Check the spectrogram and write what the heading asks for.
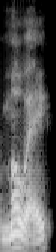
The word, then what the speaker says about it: moe: Mo, or Moe, to pronounce it correctly, and not to pronounce it like it's the barman in The Simpsons, is a kind of cutesy, fetishized innocence marketed primarily at men.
